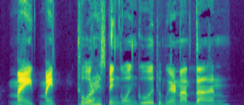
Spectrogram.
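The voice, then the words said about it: Speaking in a put-on accent. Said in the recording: “in that accent”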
